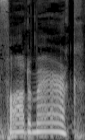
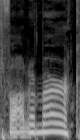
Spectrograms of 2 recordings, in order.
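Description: First: "Merck" said more like "Mairk", with an open "e"; corrected name. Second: "Merck" said with an "ur" vowel, rhyming with "work"; mispronounced name. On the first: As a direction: correct it to "Merck" as an Irish "Mark", open vowel. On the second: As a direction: get the name wrong as "Merck", like "murk", pitched high. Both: Acted. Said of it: "It's Mark".

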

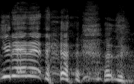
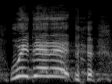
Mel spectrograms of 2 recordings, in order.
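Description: First: "You" drawn out slowly and raised; corrected cheer for YOU. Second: "We" did it, pitched high in a retold cheer; mock triumphant WE. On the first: Retold or imitated. Husband correcting himself to wife, long high cheer on "You". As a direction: stretch "You" to hand over all the credit. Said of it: "But I didn't. I was like". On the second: Husband almost cheering at wife's finish, high and triumphant on "We". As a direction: cheer it high, claiming shared credit with "We". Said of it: "I almost said".

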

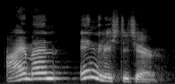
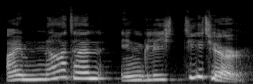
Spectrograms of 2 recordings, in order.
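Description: First: "English" carries the stress, "teacher" falls. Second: "teacher" stressed after English. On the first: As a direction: hit English, keep teacher unstressed. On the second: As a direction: shift the weight onto teacher. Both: Shown as a demonstration. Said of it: "please pay attention to the stress".

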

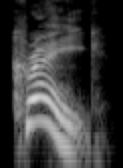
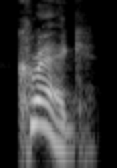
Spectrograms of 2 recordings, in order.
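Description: First: Craig rhyming with vague; British Craig. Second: Craig said short, like Creg; American Creg. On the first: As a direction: say Craig as crayg. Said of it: "the first version is correct". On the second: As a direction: flatten Craig to kreg. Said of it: "the second version is American". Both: Shown as a demonstration.

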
